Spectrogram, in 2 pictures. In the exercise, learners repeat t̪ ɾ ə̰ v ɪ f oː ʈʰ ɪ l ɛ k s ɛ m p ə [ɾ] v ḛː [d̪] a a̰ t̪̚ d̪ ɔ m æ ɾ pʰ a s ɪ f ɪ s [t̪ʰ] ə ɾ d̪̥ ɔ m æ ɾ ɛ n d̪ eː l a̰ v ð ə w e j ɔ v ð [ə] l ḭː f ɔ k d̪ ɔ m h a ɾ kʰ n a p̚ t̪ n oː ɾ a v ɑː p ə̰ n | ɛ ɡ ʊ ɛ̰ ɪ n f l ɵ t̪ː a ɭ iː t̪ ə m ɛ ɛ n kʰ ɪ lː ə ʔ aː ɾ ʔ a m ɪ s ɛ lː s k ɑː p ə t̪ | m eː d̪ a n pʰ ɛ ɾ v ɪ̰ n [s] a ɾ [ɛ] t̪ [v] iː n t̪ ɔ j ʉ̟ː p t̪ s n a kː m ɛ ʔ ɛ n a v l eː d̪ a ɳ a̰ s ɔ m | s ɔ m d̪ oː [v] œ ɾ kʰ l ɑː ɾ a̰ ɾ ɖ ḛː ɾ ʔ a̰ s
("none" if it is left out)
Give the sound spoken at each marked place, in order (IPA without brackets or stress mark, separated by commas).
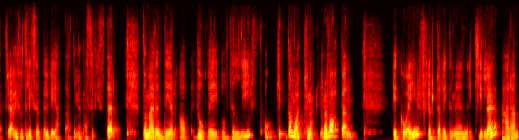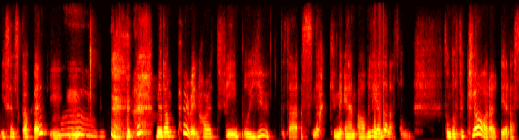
l, t̪, t̪, ə, h, ɛ, f, f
